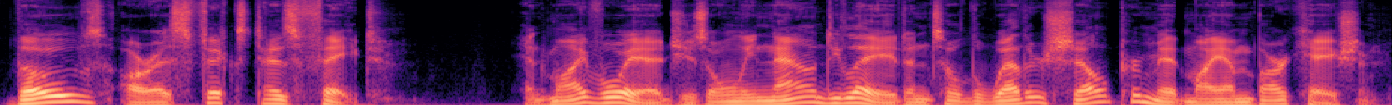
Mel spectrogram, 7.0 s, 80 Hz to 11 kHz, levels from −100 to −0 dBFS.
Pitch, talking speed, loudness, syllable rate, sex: 110 Hz, 170 wpm, -19 LUFS, 5.2 syllables/s, male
